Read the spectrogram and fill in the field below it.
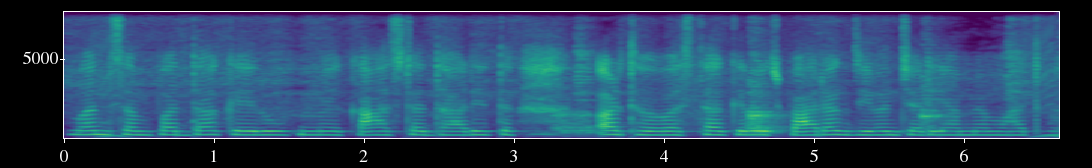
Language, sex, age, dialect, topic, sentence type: Magahi, female, 18-24, Central/Standard, banking, statement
